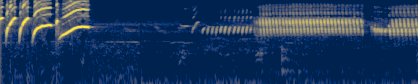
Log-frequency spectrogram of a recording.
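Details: Canary song used for training young canaries: a few sharp rising whistles, a pause, then a long buzzy trilled roll held at a high pitch, briefly interrupted and resumed.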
